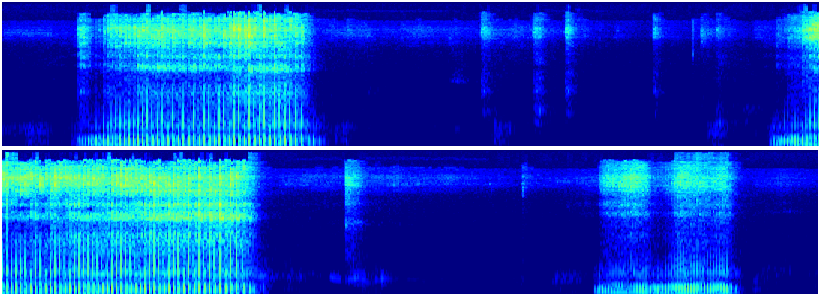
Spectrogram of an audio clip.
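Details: Bulldog napping on the owner's lap: three loud, rough, rattling snores with quiet pauses between, about every four to five seconds. Snoring.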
